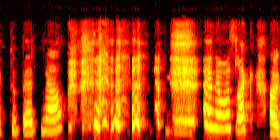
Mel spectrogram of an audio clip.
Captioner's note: laughing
